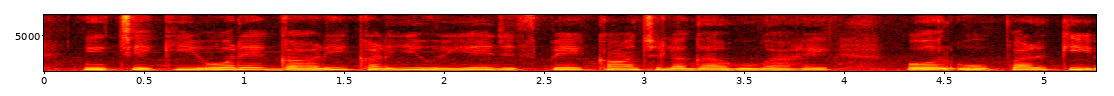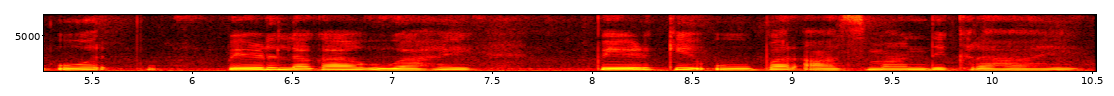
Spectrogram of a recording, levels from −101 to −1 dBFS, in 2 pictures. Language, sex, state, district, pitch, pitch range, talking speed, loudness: Hindi, female, Bihar, Araria, 235 Hz, 230-245 Hz, 160 wpm, -35 LUFS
